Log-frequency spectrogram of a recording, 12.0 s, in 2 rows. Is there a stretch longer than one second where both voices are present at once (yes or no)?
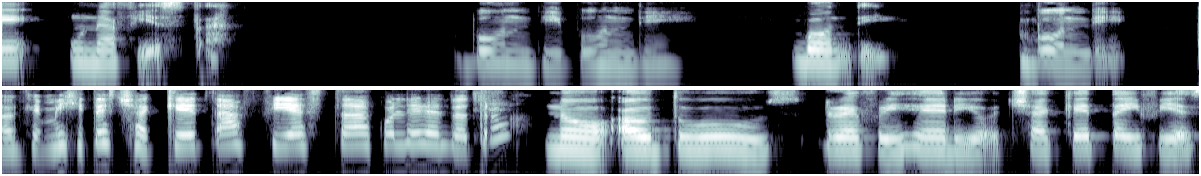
no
